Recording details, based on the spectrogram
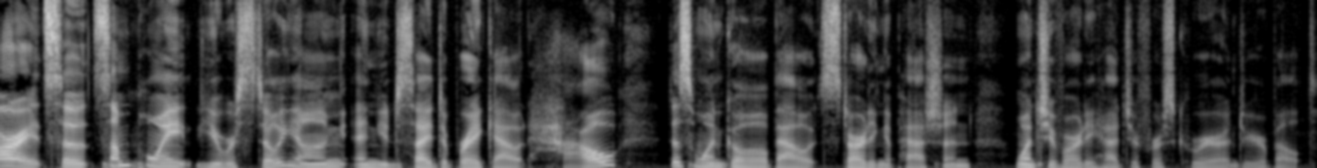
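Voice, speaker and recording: Fairly quick and enthusiastic, a woman speaks in a fairly low voice with lively intonation and big swings in loudness. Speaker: podcast host. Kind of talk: interview.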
